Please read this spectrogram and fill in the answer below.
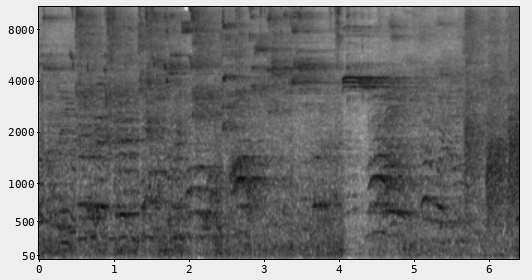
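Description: Basketball game play in an echoing gym: a ball dribbled on a hardwood court, sneakers squeaking, and players and spectators calling out.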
